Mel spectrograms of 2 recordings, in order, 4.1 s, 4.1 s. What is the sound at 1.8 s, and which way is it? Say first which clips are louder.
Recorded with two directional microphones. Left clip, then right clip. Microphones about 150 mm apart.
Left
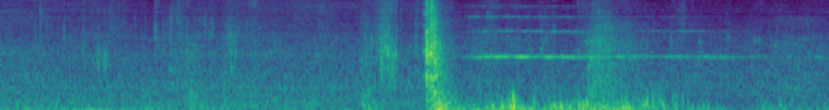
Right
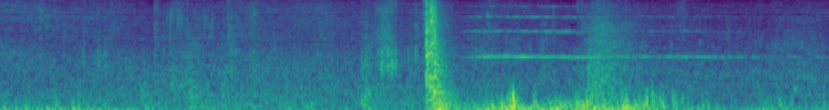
Vehicle: left 1 dB; 90° right.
